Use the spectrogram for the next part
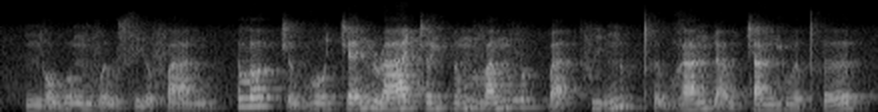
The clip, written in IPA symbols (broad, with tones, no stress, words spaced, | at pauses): ɲɔ˨˩wo˧ŋ və˨˩˨wsi˨˩ə̯fa˨˩n | lɔ˦˥t̚cə˨˩˨wɣo˧ cɛ˧˥nɹaː˧˥cə˧˥jɓə˧˥m va˧˥m və˦˥k̚ɓa˨˩t̚fi˧ ŋɨ˦˥p̚t̪ʰə˨˩˨w ɣa˧˥ŋɗa˨˩˨wca˧ŋ ju˧ə̯t̪ʰəː˧˥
